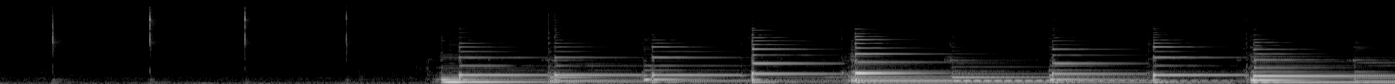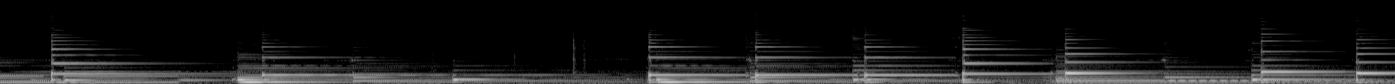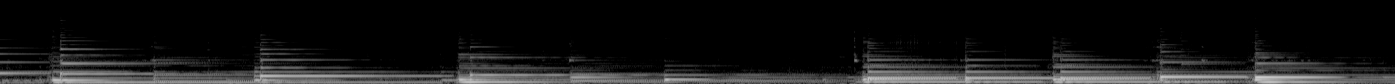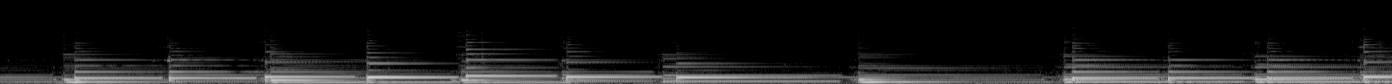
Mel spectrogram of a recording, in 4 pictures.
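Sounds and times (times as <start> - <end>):
slow Celtic melody: 4.3 - 55.7.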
